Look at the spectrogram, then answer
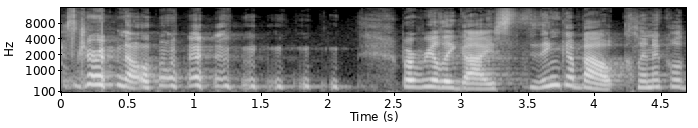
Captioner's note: laughter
